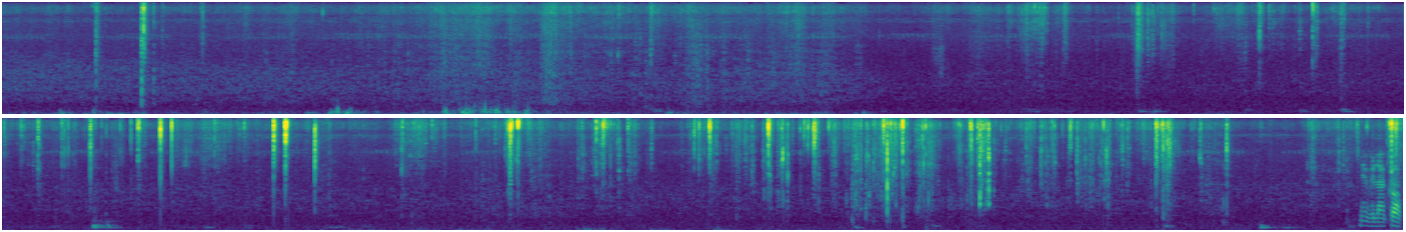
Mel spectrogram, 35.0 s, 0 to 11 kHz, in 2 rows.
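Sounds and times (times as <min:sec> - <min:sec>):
dry twigs snapping: 0:01.1 - 0:02.6, 0:14.1 - 0:21.8, 0:22.4 - 0:35.0
dull knocks: 0:33.2 - 0:33.8.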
